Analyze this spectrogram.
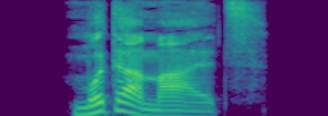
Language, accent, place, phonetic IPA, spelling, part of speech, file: German, Germany, Berlin, [ˈmuːtɐˌmaːls], Muttermals, noun, De-Muttermals.ogg
- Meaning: genitive singular of Muttermal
